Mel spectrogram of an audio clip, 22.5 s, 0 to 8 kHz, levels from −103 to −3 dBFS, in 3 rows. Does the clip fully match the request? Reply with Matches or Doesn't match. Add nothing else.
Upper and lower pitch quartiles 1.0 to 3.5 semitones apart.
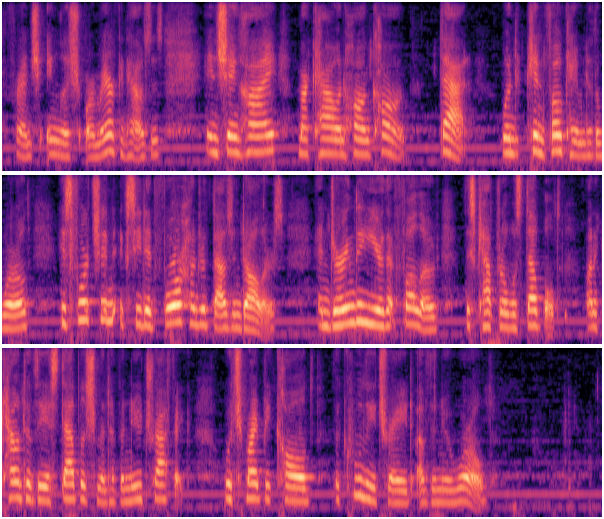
Doesn't match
